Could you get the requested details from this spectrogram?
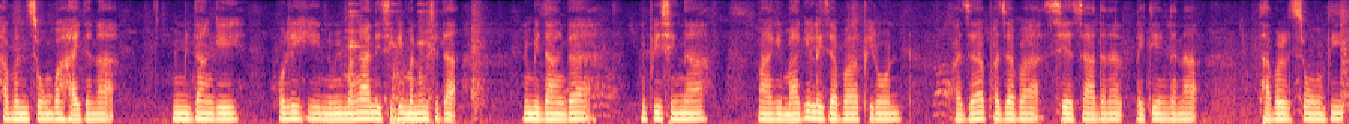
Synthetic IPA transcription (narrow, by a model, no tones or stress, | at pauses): hʰabɐnsoŋbɐɦajdɐnɐ̰ | numidaŋɡi | holiɡinumimɐŋanisiɡimɐnuŋsidɐ | numidaŋdɐ | nupisiŋnɐ | maɡimaɡilɐjzɐbɐpʰiɾon | pʰɐzɐpʰɐzɐbɐset͡ʃadɐnɐlɐjteŋdɐnɐ | tʰabɐlsoŋbi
